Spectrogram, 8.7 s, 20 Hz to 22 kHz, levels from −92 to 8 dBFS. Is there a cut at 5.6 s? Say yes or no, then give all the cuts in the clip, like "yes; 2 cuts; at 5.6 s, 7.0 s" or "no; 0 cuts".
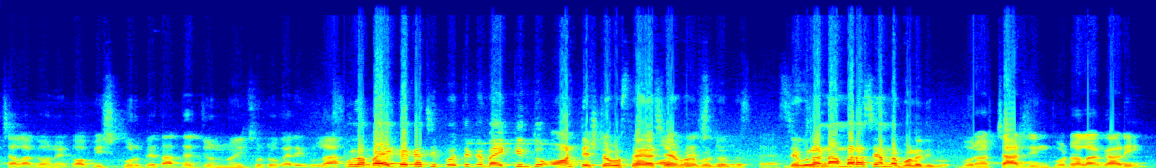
no; 2 cuts; at 2.6 s, 7.3 s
